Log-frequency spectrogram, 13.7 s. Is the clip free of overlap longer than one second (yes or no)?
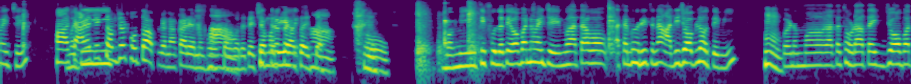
no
